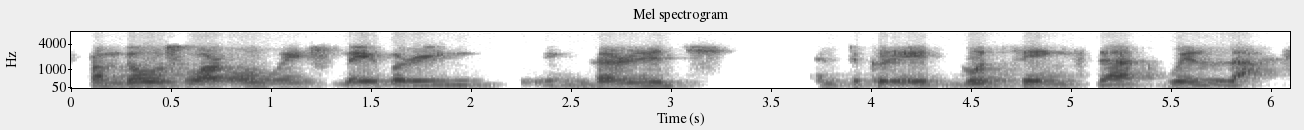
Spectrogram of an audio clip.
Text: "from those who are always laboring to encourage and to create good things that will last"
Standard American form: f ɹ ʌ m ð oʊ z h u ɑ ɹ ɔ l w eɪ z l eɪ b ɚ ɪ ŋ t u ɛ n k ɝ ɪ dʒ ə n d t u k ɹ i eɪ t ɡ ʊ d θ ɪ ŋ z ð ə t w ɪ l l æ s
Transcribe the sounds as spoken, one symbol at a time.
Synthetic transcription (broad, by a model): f ɹ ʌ m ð oʊ s h u ɑ ɹ ɔ l w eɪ s l eɪ b ɚ ɪ ŋ t u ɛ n k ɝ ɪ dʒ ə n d t u k ɹ i eɪ t ɡ ʊ d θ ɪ ŋ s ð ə t w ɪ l l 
